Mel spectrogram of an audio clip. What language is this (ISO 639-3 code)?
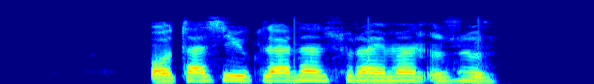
uzb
